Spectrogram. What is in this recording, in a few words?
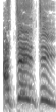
alert, dialogue IT; mohaa; attack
